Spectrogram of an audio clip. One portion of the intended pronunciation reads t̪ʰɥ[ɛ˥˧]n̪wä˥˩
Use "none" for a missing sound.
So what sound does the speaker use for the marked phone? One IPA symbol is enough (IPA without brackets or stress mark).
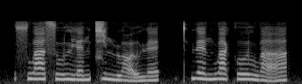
ɛ˥˧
